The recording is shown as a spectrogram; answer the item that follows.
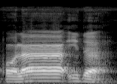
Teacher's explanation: tadi bacanya harus panjang yang lima harakat · Qalai ya, i-nya ini ya yang menjadikannya sebagai mad wajib muttasil ya. Jadi bacanya harus panjang 5 harokat atau 2,5 alif ya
